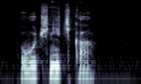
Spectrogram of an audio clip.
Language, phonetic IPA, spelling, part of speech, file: Polish, [wut͡ʃʲˈɲit͡ʃka], łuczniczka, noun, Pl-łuczniczka.ogg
